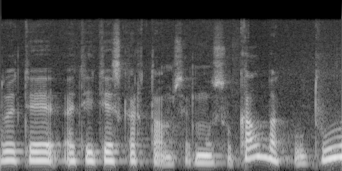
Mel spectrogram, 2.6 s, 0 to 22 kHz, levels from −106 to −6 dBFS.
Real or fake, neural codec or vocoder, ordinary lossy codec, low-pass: real; none; AAC, 96 kbps; 14.4 kHz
